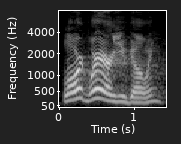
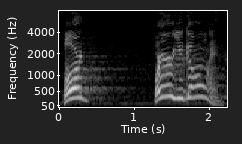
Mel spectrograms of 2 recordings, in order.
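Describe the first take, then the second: First: Said in the usual way. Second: High, whining plea; whiny voice. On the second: Retold or imitated. Peter speaks up to his Lord, whiny. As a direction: put on a whiny disciple, pitched well up. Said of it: "hear it in a whiny voice".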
